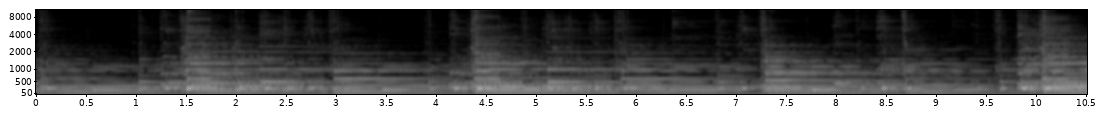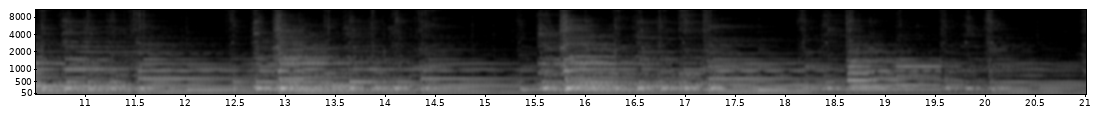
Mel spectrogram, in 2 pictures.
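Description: Two acoustic guitars playing the song's instrumental introduction: picked and strummed chords ringing out, with a fresh attack every second or two.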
